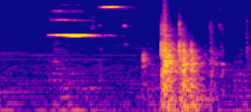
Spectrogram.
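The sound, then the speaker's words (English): A door opens with a short creaky squeak followed by a heavier thunk and a brief rattle, fairly loud against a faint background hum. “Get the door, Alex.”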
